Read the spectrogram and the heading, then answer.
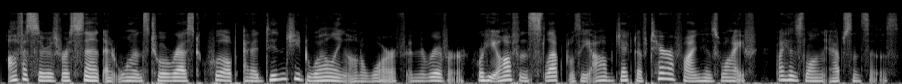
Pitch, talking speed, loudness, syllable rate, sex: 170 Hz, 220 wpm, -19 LUFS, 5.5 syllables/s, female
